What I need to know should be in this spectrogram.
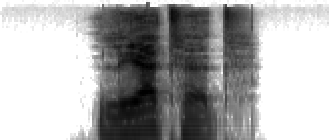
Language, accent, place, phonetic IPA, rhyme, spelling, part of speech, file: German, Germany, Berlin, [ˈleːɐ̯tət], -eːɐ̯tət, lehrtet, verb, De-lehrtet.ogg
- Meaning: inflection of lehren: 1. second-person plural preterite 2. second-person plural subjunctive II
